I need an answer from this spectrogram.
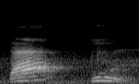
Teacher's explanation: Kalau kita letak tangan kat depan, kita akan rasa ki sikit angin langgar jari kita · Huruf kaf memang ada angin tapi tidaklah angin sekuat yang kita baca. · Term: hams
